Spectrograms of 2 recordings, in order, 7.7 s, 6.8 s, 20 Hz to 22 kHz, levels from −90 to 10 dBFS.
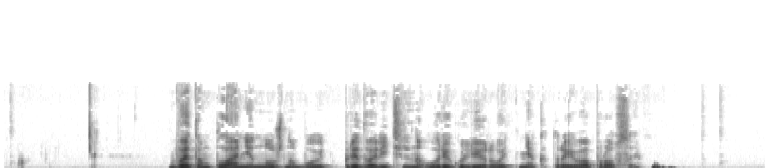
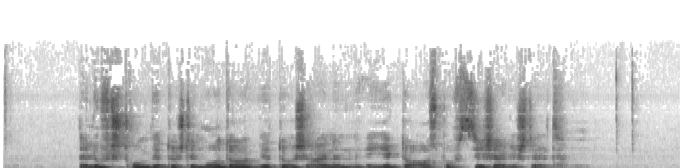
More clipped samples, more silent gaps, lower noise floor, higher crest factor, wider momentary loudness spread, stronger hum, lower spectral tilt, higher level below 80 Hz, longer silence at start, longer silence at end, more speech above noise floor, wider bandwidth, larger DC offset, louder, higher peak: neither; neither; first, -72 dBFS vs -58 dBFS; first, 20 dB vs 14 dB; first, 12 LU vs 7 LU; neither; first, -7.5 dB/octave vs -5 dB/octave; first, -46 dBFS vs -56 dBFS; first, 1.7 s vs 0.8 s; second, 0.95 s vs 1.15 s; first, 51 dB vs 39 dB; second, 11 kHz vs 15 kHz; neither; about the same, -22 LUFS vs -20 LUFS; first, -2 dBFS vs -6 dBFS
